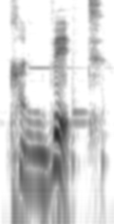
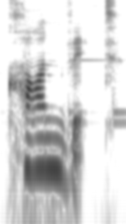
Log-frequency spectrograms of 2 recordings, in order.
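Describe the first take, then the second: First: The stress is on the last syllable. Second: The stress is on the first syllable. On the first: It means to declare someone guilty. "when it's a verb, we put emphasis on the last part" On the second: It names a person found guilty of a crime. "When it's a noun, we put emphasis on this first part"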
